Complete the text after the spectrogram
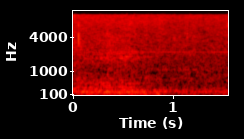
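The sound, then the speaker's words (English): Quiet pause filled with faint low room noise, ending in a single short gulp-like sound as a speaker sips water during a water break; no talking. “Only said that because I needed a water break.”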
